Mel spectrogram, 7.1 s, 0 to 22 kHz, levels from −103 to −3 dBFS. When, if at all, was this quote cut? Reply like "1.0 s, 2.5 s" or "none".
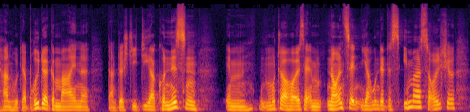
none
